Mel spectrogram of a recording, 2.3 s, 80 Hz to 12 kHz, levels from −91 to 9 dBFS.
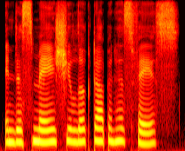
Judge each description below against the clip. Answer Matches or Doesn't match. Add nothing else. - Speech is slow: Doesn't match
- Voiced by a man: Doesn't match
